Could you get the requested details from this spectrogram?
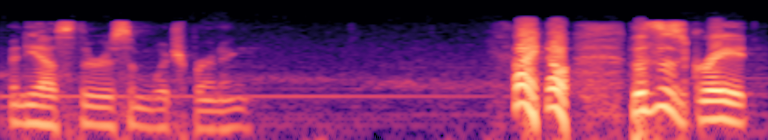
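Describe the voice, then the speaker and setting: A man's voice: medium pitch, very animated, measured pace, muffled recording. Wry man chatting on a livestream. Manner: wry, sweary, sarcastic asides. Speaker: game streamer. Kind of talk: casual livestream chat and game commentary. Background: music.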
